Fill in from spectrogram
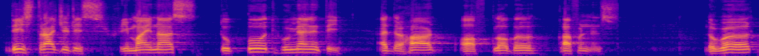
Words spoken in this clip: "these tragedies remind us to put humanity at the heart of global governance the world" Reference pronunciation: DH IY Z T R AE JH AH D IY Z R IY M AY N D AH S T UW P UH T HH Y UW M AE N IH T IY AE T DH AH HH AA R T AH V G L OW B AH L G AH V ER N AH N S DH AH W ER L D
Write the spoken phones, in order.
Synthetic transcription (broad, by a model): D IY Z T R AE JH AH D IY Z R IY M AY N AH S T UW P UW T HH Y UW M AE N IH T IY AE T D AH HH AA R T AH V G L OW B AH L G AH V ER N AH N S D AH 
